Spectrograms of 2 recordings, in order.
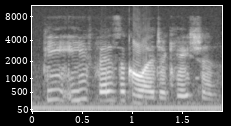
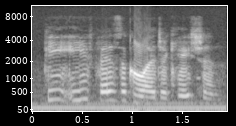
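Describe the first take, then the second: No difference in how they are said.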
